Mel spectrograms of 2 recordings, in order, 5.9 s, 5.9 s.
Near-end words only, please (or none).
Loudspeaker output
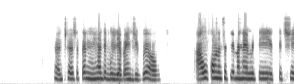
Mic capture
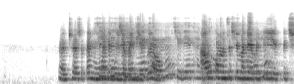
ସେଇଟା ଚିଡିଆଖାନା ଚିଡିଆଖାନା କଣ ଅଛି ମାନେ କହିଲ?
